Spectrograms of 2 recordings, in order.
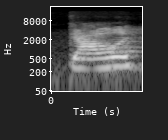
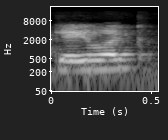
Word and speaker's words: Gaelic: whatever uh yes scott's scott's garlic i think is how they say it but yeah gaelic um yes my poo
